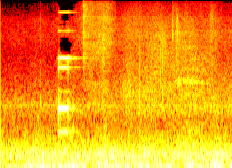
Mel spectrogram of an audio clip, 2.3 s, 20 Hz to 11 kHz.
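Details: Alaris IV infusion pump keypad beep in a nurse training demonstration, while cefoxitin 1 gram in 50 mL is programmed and confirmed: a single short electronic beep as a key is pressed, with quiet room noise around it.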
